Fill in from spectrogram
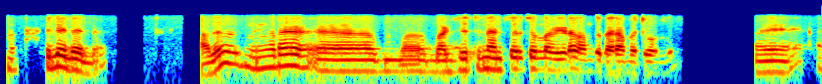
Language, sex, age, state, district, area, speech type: Malayalam, male, 30-45, Kerala, Thiruvananthapuram, urban, conversation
